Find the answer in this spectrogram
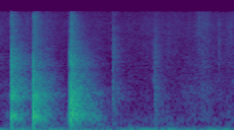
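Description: Three sharp knocks in quick succession in the first second, then quieter handling noise: the button accordion being handled and set upright after its treble grille cover is taken off.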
